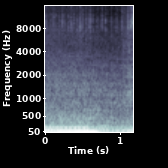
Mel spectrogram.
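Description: A car drives its wheels up onto a car trailer's ramp, giving a loud, close, low engine rumble that holds steady and then eases off, with no talk.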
